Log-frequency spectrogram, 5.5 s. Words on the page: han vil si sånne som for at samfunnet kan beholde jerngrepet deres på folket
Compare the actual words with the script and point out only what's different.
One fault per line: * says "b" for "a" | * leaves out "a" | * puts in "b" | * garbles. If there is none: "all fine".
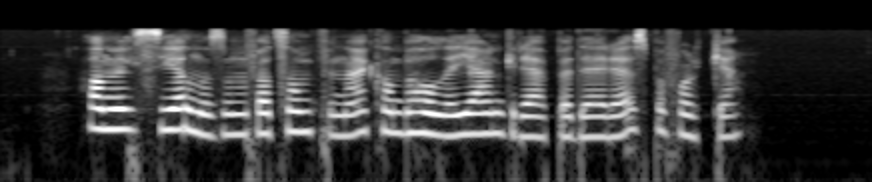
all fine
